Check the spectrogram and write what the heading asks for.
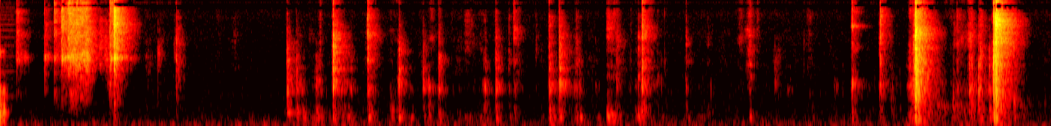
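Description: SKS rifle's steel gas tube and wooden handguard being handled: a short metal scrape, then a run of separate sharp clicks as the gas-tube lock lever by the rear sight is worked, and two louder metallic clanks near the end as the assembly is slid into place.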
